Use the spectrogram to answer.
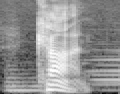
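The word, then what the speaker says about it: carn: Khan, officially the colloquial pronunciation of come on.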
